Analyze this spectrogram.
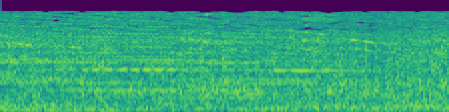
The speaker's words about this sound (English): But one thing you should never try and beat is a train. If a train is approaching, don't risk your life trying to beat it, because beating the train is a deadly game.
